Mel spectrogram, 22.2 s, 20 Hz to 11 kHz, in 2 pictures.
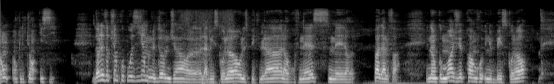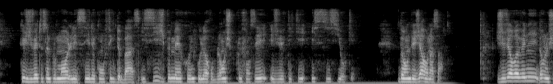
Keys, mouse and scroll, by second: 19.0-22.1 middle drag.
